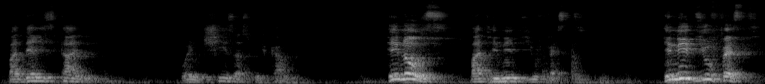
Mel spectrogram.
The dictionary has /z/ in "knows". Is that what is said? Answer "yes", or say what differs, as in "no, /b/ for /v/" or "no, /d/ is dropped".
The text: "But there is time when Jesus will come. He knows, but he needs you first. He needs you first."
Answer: yes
